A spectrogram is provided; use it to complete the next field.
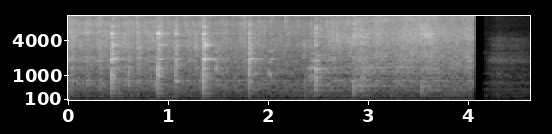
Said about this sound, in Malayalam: ഇനി നമുക്ക് ഇഞ്ചി വെളുത്തുള്ളി ചതച്ചത് ചേർത്ത് കൊടുക്കാം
